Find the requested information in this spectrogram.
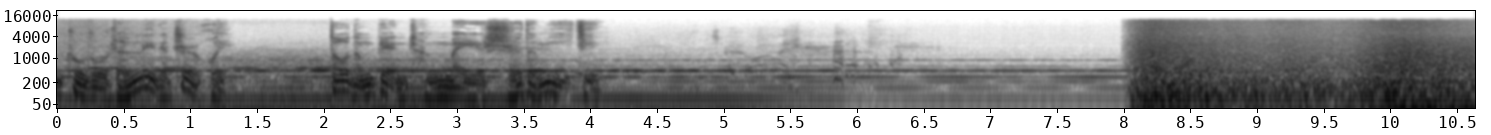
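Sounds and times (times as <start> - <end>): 
speech: 0.0 - 4.2
soft sustained music: 0.0 - 8.1
crashing sea waves at the Pearl River estuary as a typhoon approaches: 8.0 - 10.6
gusting wind at the Pearl River estuary as a typhoon approaches: 8.0 - 10.6.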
